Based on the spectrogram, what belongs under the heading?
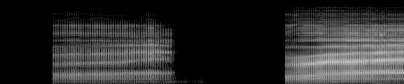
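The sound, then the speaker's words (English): Two blasts on a deer grunt call, blown at low volume with the call cupped and choked by hand, each a buzzy, reedy low tone rich in overtones; the first lasts about a second, the second comes stronger and is still sounding at the end. “And so I know how that call works from a low volume perspective.”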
